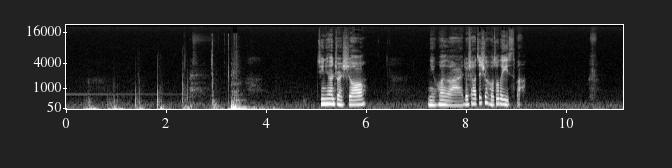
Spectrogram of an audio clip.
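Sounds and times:
footsteps crossing the floor: 0.3s - 4.4s
heavy door thunk as a door is pulled open: 0.4s - 4.4s
door latch clicking: 2.9s - 4.3s
speech: 5.1s - 6.1s, 7.2s - 9.2s.

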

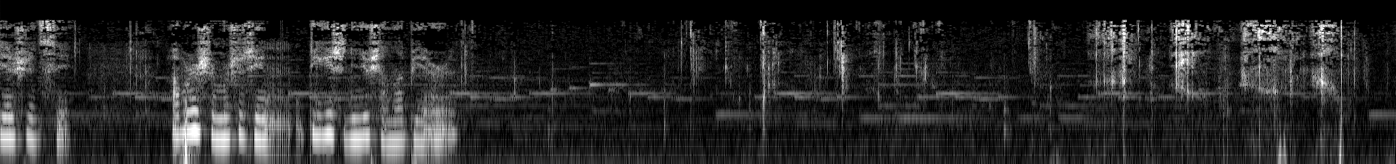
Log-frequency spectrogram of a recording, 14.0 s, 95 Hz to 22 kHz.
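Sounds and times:
speech: 0.0s - 0.8s, 1.7s - 4.8s
crisp crunching and chewing of winter jujubes: 6.3s - 13.9s.

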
